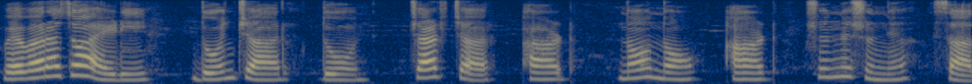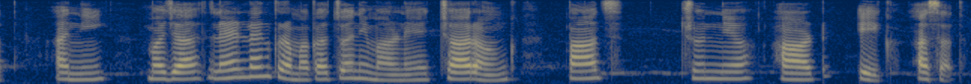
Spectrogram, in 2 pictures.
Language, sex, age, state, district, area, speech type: Goan Konkani, female, 18-30, Goa, Salcete, urban, read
